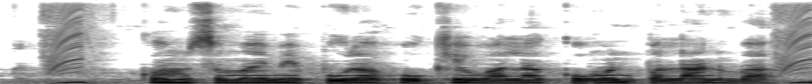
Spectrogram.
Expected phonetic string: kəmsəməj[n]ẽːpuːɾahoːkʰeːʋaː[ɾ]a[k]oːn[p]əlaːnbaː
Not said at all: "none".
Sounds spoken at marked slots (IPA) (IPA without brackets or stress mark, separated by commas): m, l, k, p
